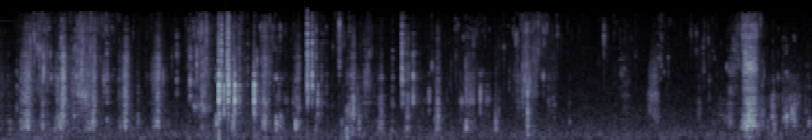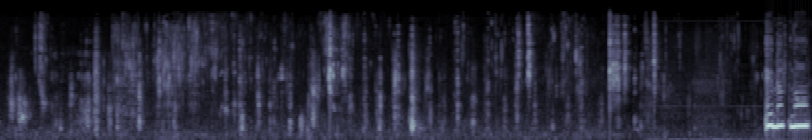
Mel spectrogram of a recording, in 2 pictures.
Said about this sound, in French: Attention à vos oreilles, voilà ce que ça donne quand on écoute quelqu'un en manger. ASMR, c'est parti.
